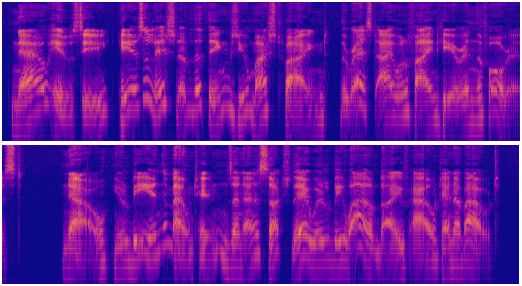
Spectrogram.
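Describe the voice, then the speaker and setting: A man doing a put-on character voice, high in pitch. He speaks at a fairly slow pace with hardly any pauses. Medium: audio drama. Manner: warm, motherly, instructive.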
